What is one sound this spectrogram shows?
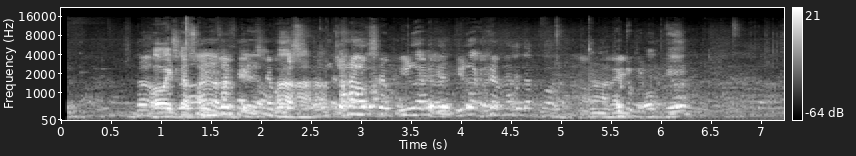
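Several men and women talk over one another nearby.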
